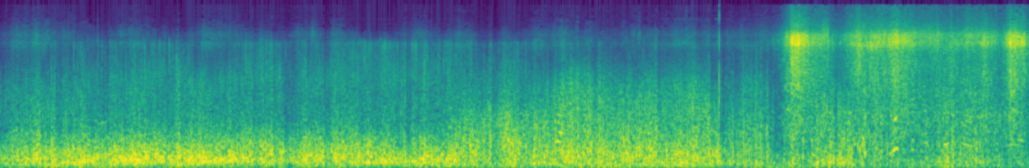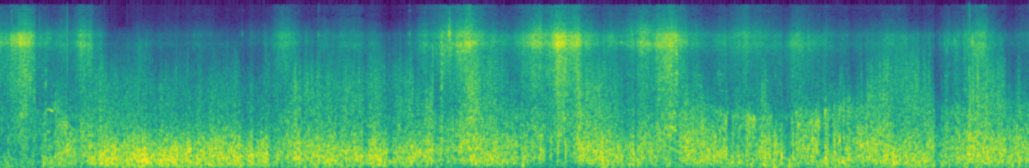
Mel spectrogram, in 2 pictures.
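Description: Wind buffeting the microphone over water rushing along a sailboat's hull under way. From about twelve seconds in, repeated hissing surges of spray and waves come and go.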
